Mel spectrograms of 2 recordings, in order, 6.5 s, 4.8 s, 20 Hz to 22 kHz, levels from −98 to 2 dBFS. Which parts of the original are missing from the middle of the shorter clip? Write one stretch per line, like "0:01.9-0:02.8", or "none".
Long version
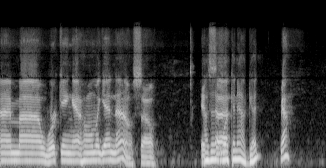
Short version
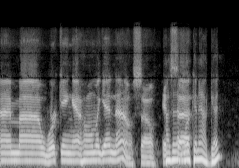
0:03.2-0:04.0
